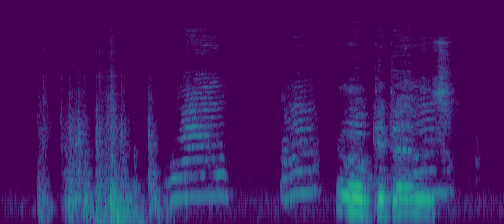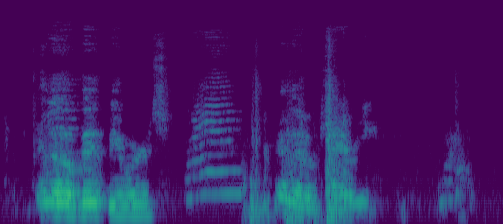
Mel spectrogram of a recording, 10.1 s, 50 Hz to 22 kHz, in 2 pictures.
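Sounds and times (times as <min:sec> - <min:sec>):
kitten meowing: 0:01.7 - 0:03.2, 0:06.9 - 0:07.6.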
